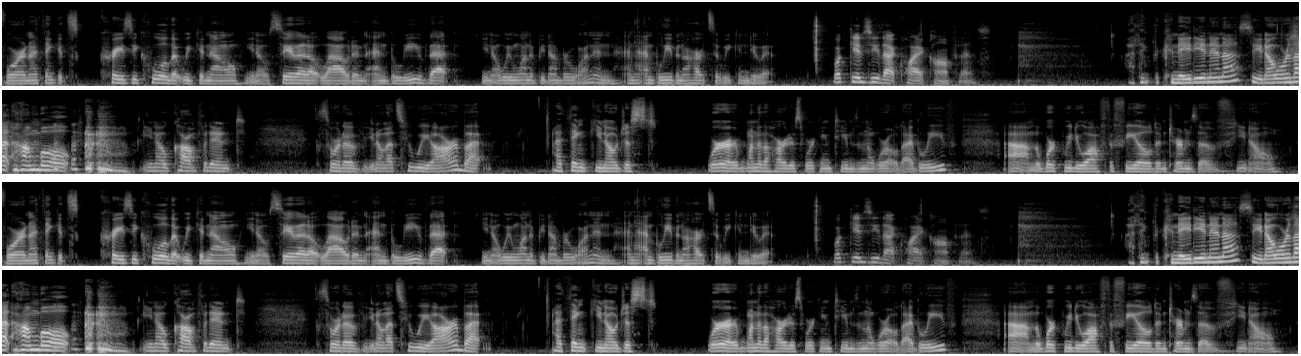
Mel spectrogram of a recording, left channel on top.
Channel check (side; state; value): both; normal; correlation 0.95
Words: And I think it's crazy cool that we can now, say that out loud and believe that, we want to be number one and believe in our hearts that we can do it. What gives you that quiet confidence? I think the Canadian in us, we're that humble, confident sort of, that's who we are. But I think, just we're one of the hardest working teams in the world, I believe. The work we do off the field in terms of,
